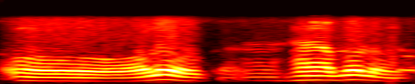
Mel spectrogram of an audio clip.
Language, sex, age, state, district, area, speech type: Bengali, male, 45-60, West Bengal, Birbhum, urban, conversation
